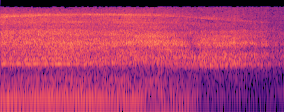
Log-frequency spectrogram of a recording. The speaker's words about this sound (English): Oh, a school bus. A school bus.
